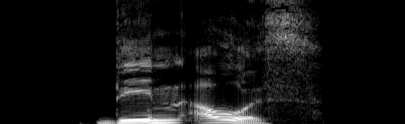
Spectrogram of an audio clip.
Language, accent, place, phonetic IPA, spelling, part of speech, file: German, Germany, Berlin, [ˌdeːn ˈaʊ̯s], dehn aus, verb, De-dehn aus.ogg
- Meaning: 1. singular imperative of ausdehnen 2. first-person singular present of ausdehnen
